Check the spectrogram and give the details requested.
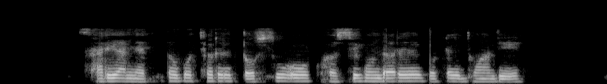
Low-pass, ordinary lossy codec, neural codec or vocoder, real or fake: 5.4 kHz; AAC, 32 kbps; codec, 16 kHz, 8 kbps, FreqCodec, smaller model; fake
